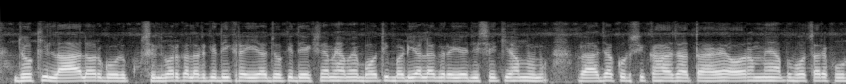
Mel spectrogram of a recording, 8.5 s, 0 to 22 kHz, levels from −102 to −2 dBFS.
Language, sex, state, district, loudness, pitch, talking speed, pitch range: Hindi, male, Chhattisgarh, Bastar, -14 LUFS, 155 Hz, 255 wpm, 150-160 Hz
